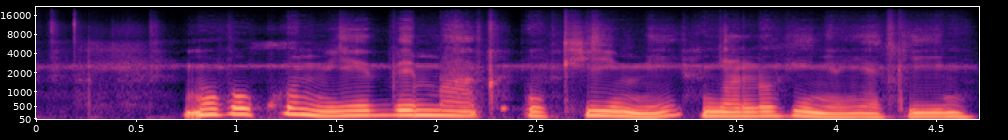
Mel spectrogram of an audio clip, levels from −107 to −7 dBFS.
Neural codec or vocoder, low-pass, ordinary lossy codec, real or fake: autoencoder, 48 kHz, 32 numbers a frame, DAC-VAE, trained on Japanese speech; 19.8 kHz; none; fake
